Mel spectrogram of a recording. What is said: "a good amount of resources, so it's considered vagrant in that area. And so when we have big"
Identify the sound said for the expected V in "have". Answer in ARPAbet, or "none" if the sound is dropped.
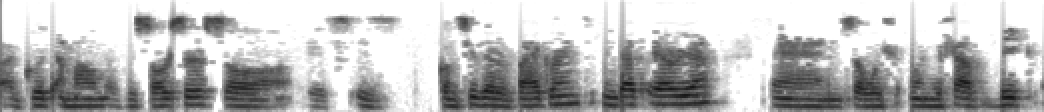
V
